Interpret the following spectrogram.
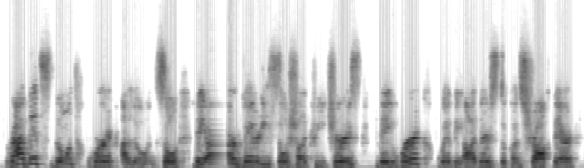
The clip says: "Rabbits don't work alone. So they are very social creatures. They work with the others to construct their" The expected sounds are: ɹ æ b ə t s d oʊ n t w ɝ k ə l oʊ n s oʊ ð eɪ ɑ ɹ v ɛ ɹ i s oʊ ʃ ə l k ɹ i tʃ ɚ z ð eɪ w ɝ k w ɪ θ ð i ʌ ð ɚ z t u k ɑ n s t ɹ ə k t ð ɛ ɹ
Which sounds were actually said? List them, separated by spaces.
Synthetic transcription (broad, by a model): ɹ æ b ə t s d oʊ n t w ɝ k ə l oʊ n s oʊ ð eɪ ɑ ɹ v ɛ ɹ i s oʊ ʃ ə l k ɹ i tʃ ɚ s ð eɪ w ɝ k w ɪ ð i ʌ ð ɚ s t u k ɑ n s t ɹ ə k t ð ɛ ɹ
